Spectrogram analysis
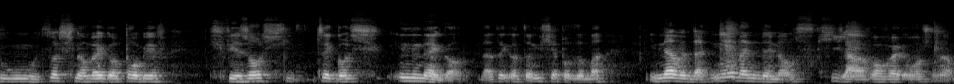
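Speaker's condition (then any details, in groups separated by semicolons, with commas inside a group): Cerebral palsy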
